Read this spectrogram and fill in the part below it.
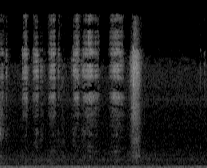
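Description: A pen writes a letter by hand in soft, close scratching strokes, faint and intermittent over a quiet low room hum.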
